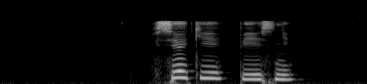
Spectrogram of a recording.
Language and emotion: Russian, neutral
